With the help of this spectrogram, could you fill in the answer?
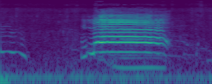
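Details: Boer goat kept on a village farm in Nepal lets out one long, steady, strained bleat lasting under a second, preceded by a faint short cry, with little background noise.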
